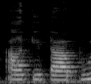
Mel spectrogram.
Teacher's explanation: Terdapat hukum bacaan Alkitabu yaitu idhar qamariyah. Cara membacanya harus jelas karena lam matinya tidak boleh dimasukkan.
